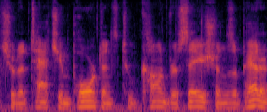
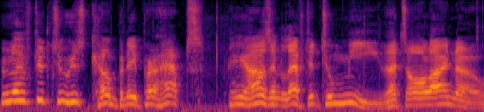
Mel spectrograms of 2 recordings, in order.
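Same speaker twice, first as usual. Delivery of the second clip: joking through a big loud yawn, pitched up; 8 semitones higher, 8 dB louder than usual. Narrator reads the large-chinned man answering the red-faced gentleman: yawning while speaking. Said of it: "said a great fat man with a monstrous chin, / said a great fat man with a monstrous chin, / said a great fat man with a monstrous chin, / said the first with a yawn".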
